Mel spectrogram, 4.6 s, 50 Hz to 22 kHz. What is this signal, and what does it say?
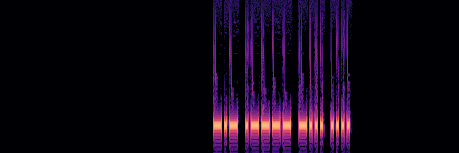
Morse code, heard as a keyed tone, about 46 wpm, 700 Hz. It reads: K1BH
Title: USA Call Signs - 4 Characters - Repeated 3x - 45wpm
